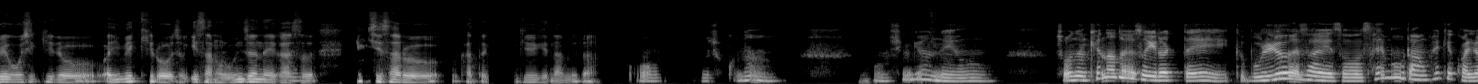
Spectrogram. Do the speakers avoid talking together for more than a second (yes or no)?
yes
